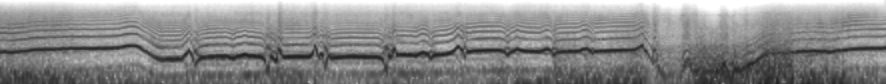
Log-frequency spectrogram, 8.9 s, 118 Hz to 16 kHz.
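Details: 5-inch quad with Xing 2207 2450kv motors, Spedix 30A BLHeli32 ESCs, Bardwell F4 v1, Betaflight 4.1 with RPM filtering, 5x4 props and 4S 1500: the motor tone wobbles and dips several times a second with sharp pitch swings. Constant microvibrations and oscillation, cause unclear.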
